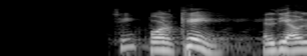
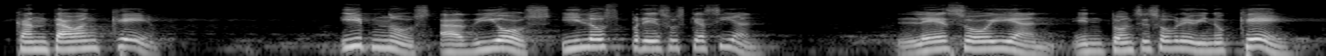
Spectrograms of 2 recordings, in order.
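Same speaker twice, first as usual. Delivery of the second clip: slow call and answer; 4 semitones higher, 3 dB louder, slower than usual. Acted.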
